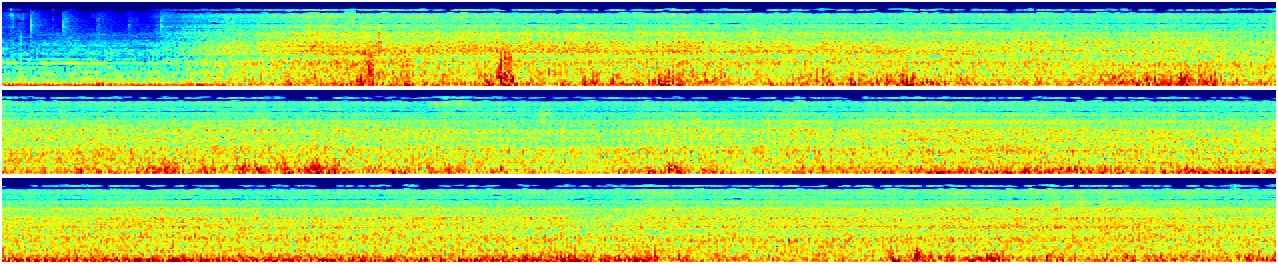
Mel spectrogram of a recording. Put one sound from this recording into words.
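A vehicle engine hums steadily.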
